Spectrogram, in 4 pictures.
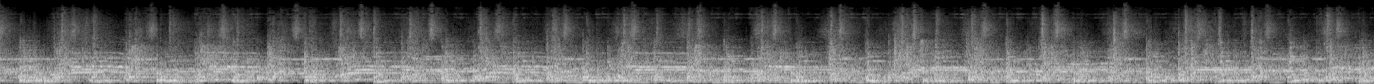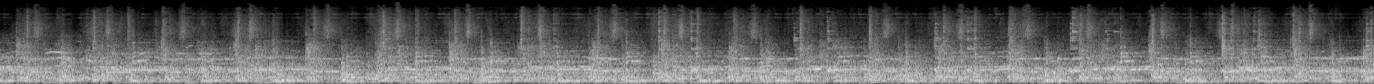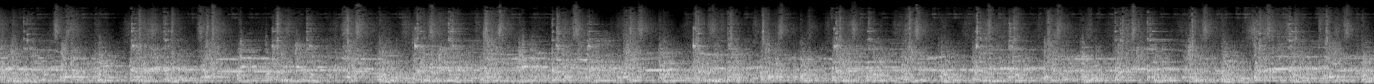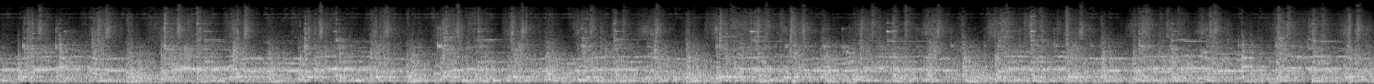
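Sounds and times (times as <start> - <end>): wooden percussion strikes: 0.0 - 54.9.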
